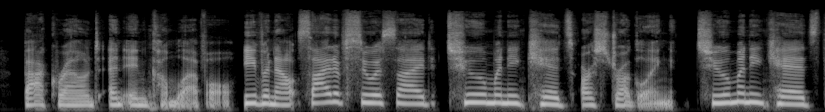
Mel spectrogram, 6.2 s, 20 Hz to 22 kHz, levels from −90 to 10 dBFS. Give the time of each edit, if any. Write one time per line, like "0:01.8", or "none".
0:01.7
0:03.3

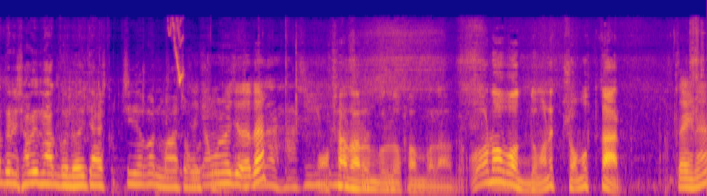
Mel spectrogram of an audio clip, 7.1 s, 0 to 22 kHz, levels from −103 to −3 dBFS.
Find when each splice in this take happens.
0:02.1

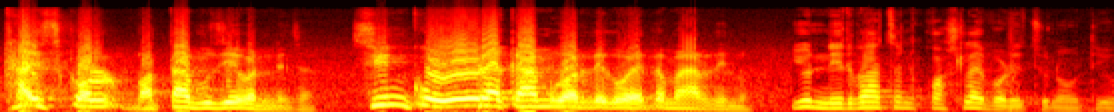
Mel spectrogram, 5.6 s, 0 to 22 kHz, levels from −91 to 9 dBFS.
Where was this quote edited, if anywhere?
0:03.8

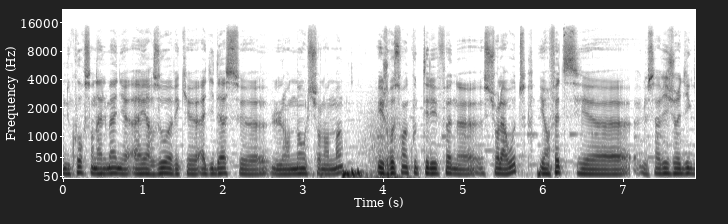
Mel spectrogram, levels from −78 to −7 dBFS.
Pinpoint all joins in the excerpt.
0:02.5
0:03.7
0:05.8

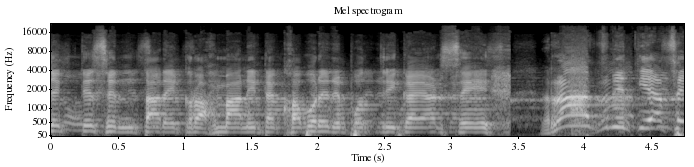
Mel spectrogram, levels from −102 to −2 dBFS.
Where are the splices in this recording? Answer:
0:03.4

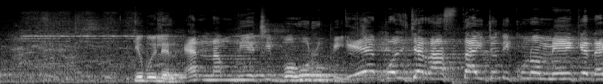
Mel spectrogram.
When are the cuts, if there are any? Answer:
0:03.4

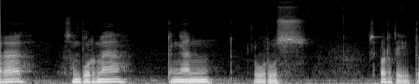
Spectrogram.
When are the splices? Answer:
none

